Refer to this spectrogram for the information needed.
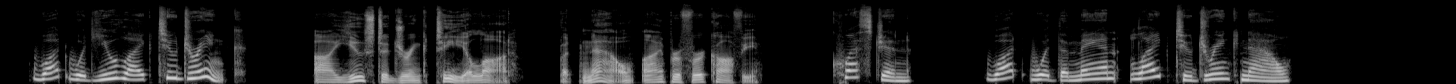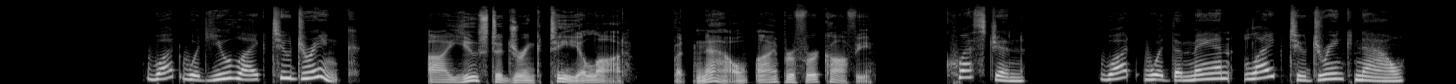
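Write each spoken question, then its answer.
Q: What would the man like to drink now?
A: Coffee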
